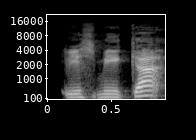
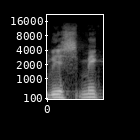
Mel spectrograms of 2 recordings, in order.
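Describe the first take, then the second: First: The word ends with a final a vowel. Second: The word ends on the consonant k. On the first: The reading continues past this word. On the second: The reader stops at this word.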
